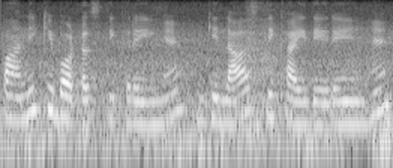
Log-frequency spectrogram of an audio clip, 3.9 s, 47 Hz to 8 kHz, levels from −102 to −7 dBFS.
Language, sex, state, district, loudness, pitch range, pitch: Hindi, female, Punjab, Pathankot, -19 LUFS, 180-230 Hz, 195 Hz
